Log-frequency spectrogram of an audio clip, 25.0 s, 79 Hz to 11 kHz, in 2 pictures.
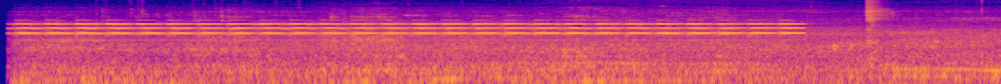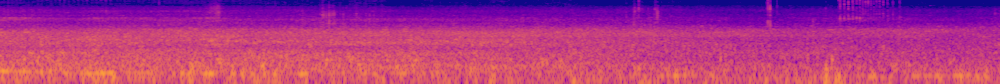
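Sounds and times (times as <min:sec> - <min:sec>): crossing warning bells ringing: 0:00.1 - 0:10.3.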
